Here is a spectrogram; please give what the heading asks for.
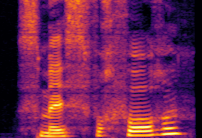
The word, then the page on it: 's Messverfàhre: Bas Rhin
